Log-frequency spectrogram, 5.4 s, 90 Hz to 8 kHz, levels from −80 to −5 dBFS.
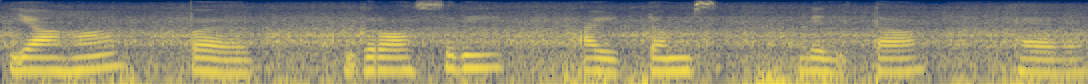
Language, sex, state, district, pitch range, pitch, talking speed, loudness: Hindi, female, Chandigarh, Chandigarh, 180-200 Hz, 185 Hz, 65 wpm, -15 LUFS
